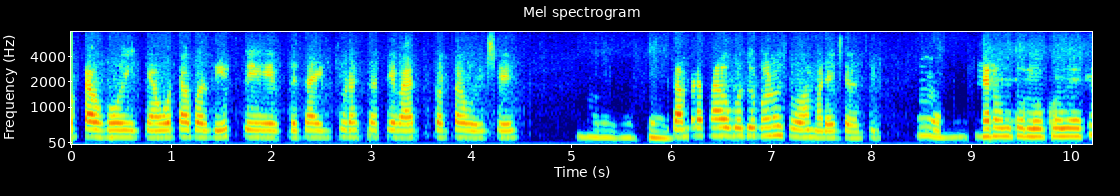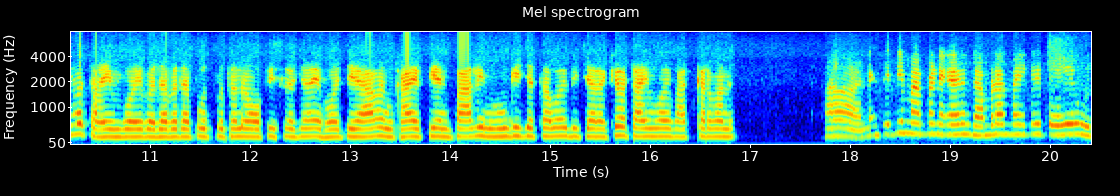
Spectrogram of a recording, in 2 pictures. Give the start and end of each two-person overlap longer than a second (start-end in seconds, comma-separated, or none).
none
